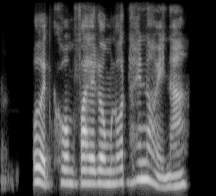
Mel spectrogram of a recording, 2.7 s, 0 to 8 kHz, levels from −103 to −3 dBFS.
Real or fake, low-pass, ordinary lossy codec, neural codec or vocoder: fake; none; none; codec, 16 kHz, 4 kbps, X-Codec, HuBERT features, trained on LibriSpeech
